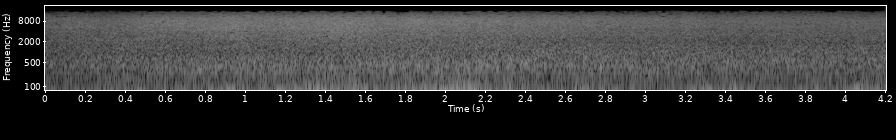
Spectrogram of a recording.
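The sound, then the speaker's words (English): Steady, roaring surf churned by strong wind under gray skies, a dense wash of crashing sea waves and gusting air filling the whole scene without pause, loud, with no voices. “As gray skies drove winds that churned the sea around them, Zion sought out Queen Cyrena to learn more about her visions of the God King.”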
